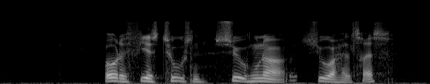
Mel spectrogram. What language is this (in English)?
Danish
